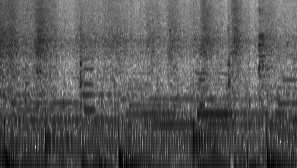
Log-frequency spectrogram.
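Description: Green papaya chutney stirred in hot oil, a continuous close sizzle and frying crackle with scraping stir strokes, overlaid by music carrying a steady tonal backing throughout.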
